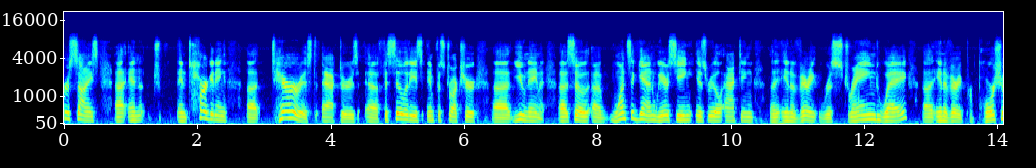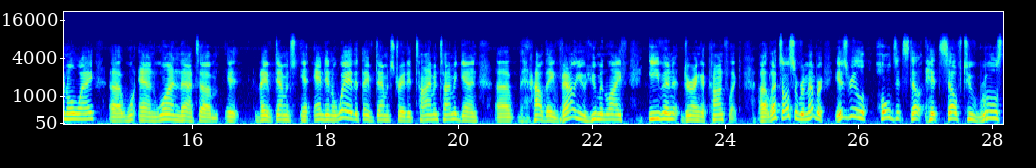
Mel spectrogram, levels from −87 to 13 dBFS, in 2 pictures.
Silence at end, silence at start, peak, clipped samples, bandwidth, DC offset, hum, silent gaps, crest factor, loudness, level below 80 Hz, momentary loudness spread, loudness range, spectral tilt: 0 s; 0 s; -8 dBFS; under 0.1%; 10 kHz; under 0.1%; none; none; 20 dB; -27 LUFS; -56 dBFS; 6 LU; 2 LU; -5 dB/octave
